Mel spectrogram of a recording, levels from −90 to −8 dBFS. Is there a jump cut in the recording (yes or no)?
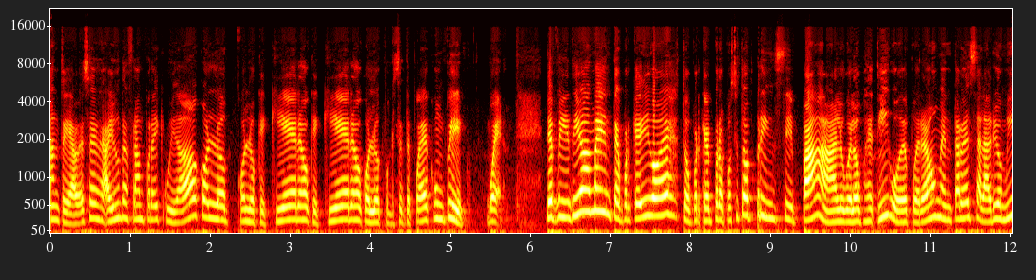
yes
